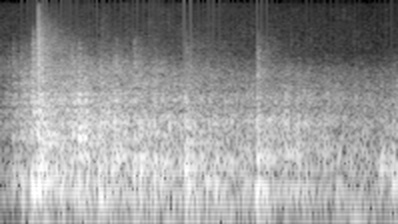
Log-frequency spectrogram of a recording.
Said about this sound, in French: et qu'un terrible roulement de tonnerre mettait tout le monde debout, à l'exception de Mrs. Omney qui s'évanouit.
